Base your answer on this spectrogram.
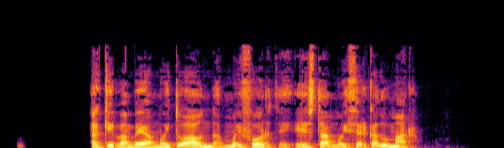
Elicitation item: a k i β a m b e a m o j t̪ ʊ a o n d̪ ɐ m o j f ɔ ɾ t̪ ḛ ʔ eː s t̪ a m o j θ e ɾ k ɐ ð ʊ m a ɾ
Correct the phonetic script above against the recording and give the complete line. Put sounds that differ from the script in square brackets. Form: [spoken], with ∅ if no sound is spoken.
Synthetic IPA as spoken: a k i β a m b e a m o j t̪ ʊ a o n d̪ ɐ m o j f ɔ ɾ t̪ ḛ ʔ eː s t̪ a m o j θ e ɾ k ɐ ð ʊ m a ɾ

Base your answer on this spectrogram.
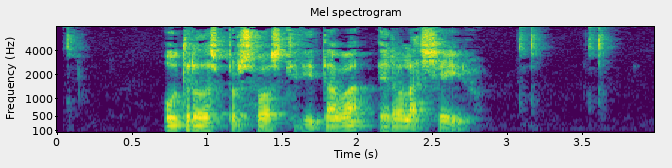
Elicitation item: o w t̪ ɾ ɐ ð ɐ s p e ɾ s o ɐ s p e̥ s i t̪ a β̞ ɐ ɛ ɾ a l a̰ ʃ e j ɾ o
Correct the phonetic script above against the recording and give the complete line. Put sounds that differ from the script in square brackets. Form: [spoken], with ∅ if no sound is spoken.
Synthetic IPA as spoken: o w t̪ ɾ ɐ ð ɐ s p e ɾ s o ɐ s [k] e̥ [θ] i t̪ a β̞ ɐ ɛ ɾ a l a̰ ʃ e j ɾ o

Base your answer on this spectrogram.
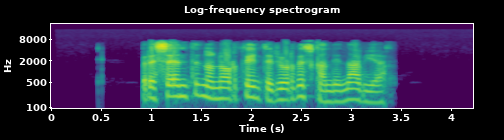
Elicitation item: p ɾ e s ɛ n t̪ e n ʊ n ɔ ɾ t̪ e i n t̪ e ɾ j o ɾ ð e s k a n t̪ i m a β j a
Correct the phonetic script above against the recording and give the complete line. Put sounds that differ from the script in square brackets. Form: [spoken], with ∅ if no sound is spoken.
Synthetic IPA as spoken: p ɾ e s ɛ n t̪ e n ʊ n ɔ ɾ t̪ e i n t̪ e ɾ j o ɾ ð e s k a n [d̪] i [n] a β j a

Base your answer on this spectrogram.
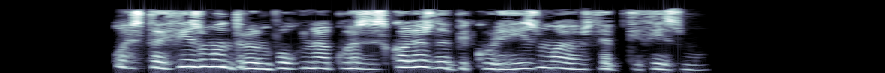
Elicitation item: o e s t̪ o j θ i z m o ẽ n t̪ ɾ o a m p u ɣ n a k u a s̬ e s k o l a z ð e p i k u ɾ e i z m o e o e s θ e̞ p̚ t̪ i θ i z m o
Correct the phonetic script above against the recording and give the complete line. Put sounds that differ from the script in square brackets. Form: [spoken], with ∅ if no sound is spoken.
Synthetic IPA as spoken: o e s t̪ o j θ i z m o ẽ n t̪ ɾ o [e] m p u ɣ n a k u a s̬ e s k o l a z ð e p i k u ɾ e i z m o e o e s θ e̞ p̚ t̪ i θ i z m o

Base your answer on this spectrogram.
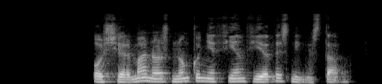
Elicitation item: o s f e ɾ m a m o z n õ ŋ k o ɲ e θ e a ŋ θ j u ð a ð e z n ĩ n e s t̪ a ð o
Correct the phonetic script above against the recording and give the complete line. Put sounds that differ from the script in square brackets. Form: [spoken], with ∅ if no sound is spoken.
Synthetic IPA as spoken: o s [ʃ] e ɾ m a [n] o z n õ ŋ k o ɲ e θ [i] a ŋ θ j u ð a ð e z n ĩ [ŋ] e s t̪ a ð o

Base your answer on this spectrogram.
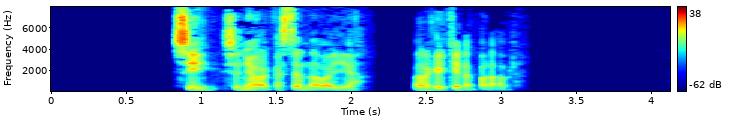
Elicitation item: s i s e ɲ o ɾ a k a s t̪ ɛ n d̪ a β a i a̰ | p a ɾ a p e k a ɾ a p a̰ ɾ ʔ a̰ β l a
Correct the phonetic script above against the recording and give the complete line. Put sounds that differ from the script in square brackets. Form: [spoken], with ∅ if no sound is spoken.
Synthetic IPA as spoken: s i s e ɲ o ɾ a k a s t̪ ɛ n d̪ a β a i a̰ | p a ɾ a [k] e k [e] ɾ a p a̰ [l] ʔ a̰ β [ɾ] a

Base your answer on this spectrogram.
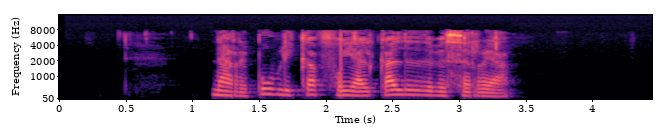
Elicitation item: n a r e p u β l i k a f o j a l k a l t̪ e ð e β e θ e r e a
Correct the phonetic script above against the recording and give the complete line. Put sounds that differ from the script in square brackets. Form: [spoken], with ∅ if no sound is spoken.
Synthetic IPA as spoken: n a r e p u β l i k a f o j a l k a l [d̪] e ð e β e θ e r e a

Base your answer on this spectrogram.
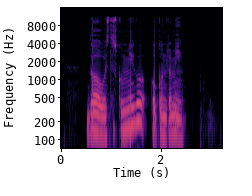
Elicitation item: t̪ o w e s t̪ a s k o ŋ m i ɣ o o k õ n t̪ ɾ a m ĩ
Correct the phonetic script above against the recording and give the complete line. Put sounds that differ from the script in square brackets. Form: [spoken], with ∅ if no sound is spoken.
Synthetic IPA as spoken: [d̪] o w e s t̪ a s k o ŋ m i ɣ o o k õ n t̪ ɾ a m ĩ

